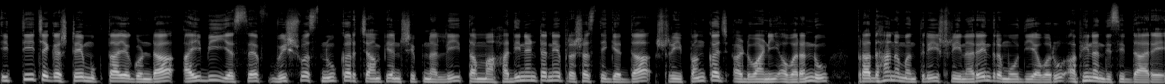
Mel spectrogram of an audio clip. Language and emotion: Kannada, neutral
